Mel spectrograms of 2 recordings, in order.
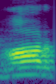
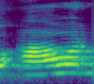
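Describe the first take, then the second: First: आर said as one long vowel, aar, with no v sound; the right आर, a single smooth aar; correct pronunciation. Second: आवर said as two syllables, aa-var, with a v sound; the mistaken आवर with a clear v in the middle; wrong pronunciation. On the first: Teacher giving students the correct form, आर as one vowel. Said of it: "आर पढ़ना चाहिए". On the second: Teacher showing students the wrong way, आवर with a sounded v. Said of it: "इसको आवर नहीं पढ़ना चाहिए". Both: Shown as a demonstration.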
